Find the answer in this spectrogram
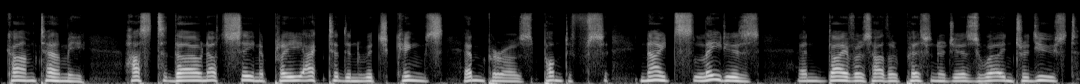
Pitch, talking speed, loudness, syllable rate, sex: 165 Hz, 130 wpm, -17 LUFS, 4.0 syllables/s, male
